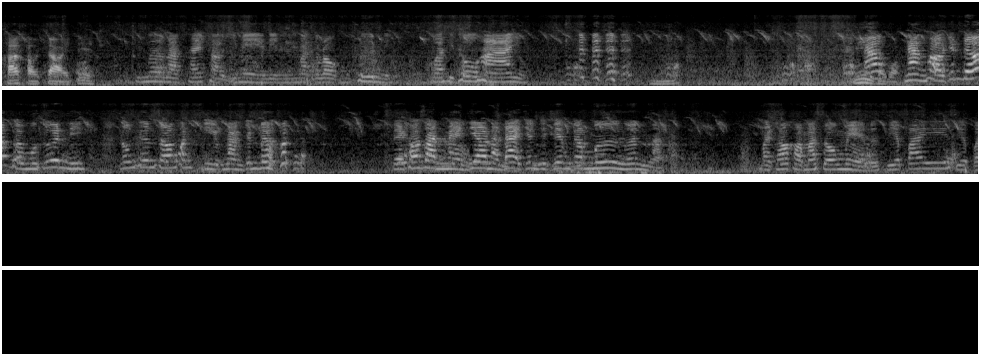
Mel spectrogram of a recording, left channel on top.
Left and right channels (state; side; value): silent; right; digital silence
